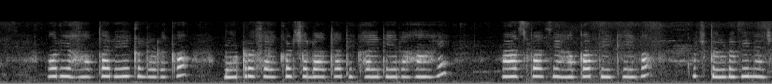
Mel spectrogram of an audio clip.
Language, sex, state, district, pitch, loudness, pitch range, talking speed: Hindi, female, Rajasthan, Jaipur, 365 Hz, -17 LUFS, 355-375 Hz, 145 wpm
